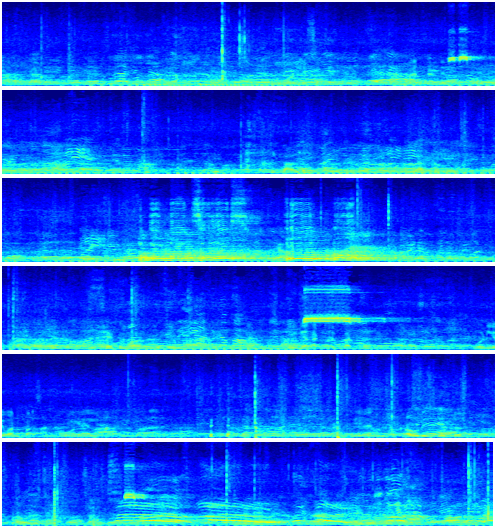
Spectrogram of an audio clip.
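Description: A crowd of spectators chatters and cheers loudly outdoors.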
